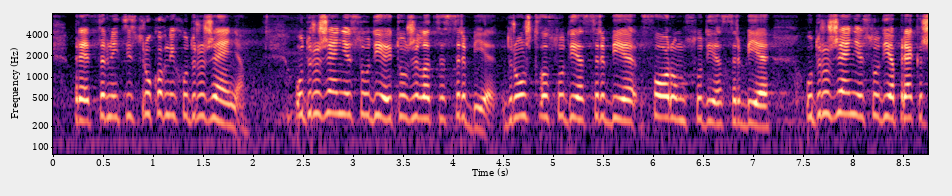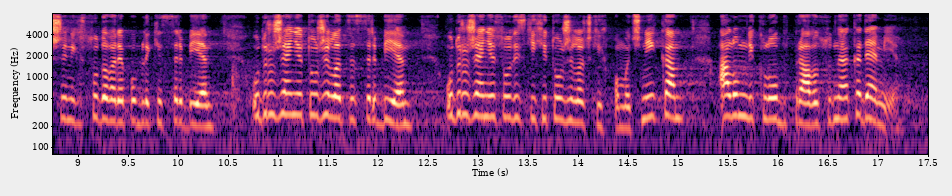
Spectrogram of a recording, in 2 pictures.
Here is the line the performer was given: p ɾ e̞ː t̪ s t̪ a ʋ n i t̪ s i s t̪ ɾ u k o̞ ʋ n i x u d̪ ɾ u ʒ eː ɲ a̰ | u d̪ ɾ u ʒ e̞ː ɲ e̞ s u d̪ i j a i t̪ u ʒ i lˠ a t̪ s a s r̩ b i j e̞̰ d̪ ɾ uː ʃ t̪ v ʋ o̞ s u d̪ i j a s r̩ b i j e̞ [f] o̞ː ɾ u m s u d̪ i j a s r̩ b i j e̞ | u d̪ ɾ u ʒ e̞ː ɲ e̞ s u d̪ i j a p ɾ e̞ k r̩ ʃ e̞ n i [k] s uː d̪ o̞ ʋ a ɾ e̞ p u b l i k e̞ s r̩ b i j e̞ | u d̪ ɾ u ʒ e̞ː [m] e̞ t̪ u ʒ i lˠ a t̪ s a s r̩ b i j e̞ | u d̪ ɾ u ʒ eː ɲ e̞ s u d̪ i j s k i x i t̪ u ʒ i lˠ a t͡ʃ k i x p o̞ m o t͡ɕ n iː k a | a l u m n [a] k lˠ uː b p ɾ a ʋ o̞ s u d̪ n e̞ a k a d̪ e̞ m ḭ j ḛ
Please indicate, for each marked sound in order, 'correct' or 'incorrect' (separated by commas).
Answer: correct, incorrect, incorrect, incorrect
